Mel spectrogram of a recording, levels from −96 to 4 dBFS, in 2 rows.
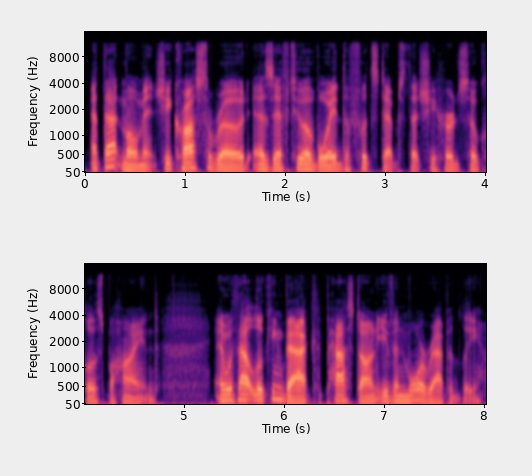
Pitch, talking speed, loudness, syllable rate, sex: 125 Hz, 210 wpm, -22 LUFS, 5.5 syllables/s, male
